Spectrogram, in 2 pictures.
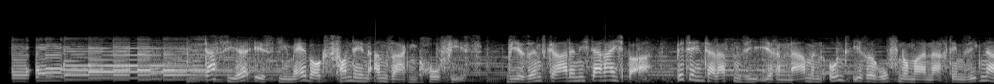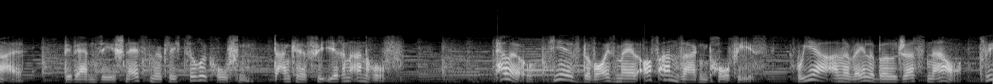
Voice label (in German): Hörprobe Telefonansage; Ansagenprofis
